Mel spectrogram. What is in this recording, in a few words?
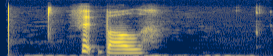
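"football", English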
